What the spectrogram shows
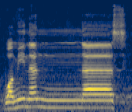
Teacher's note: Amma ləm oxunmadı. Əgər bu şəmsiyyə hərflərindən biri gələrsə, və o zaman ləm oxunmaz.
